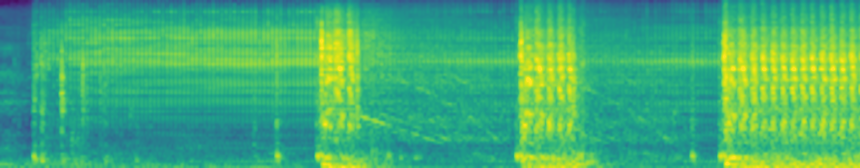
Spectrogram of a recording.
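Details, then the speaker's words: Moffett forklift diesel after replacing a failed injector, injector lines loosened for bleeding: three one-to-two-second bursts of steady starter cranking with no catch; cranks but won't start because every line has air in it. "I'll tighten that whatever one is up keep going and until we get all the air out of the system because every one of those lines has got air in it so figuratively and literally let's get cranking"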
